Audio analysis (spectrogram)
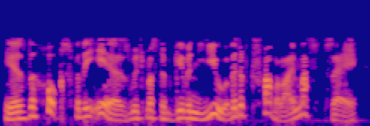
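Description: A man voicing a blunt, blustery old wizard arch-chancellor in an audiobook, brusque, loud and emphatic. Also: mid-range voice, sing-song, quick pace, phone-quality sound, a little hiss or hum, pitched above the performer's own voice. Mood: indignant, accusing.

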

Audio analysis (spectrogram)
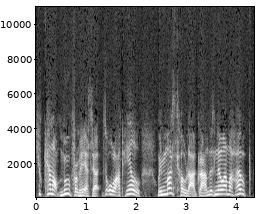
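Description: Guy doing frantic british army officer, high tense shouting, urgent, audiobook character. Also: big pitch swings, a little fast, dry recording, full character voice. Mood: frantic, pleading. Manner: urgent, insistent. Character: frantic male British cavalry officer pleading for sense.

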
